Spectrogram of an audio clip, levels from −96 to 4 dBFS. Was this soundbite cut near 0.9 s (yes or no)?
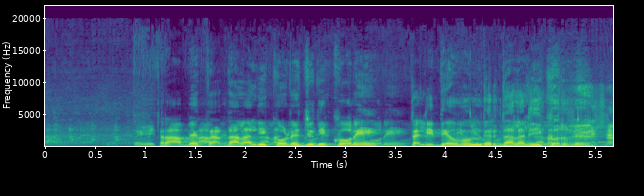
yes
